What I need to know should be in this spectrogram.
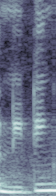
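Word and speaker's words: knitting: तो निट के साथ आईएनजी लगाया तो निटिंग हो गया, यहाँ पर के साइलेंट है।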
